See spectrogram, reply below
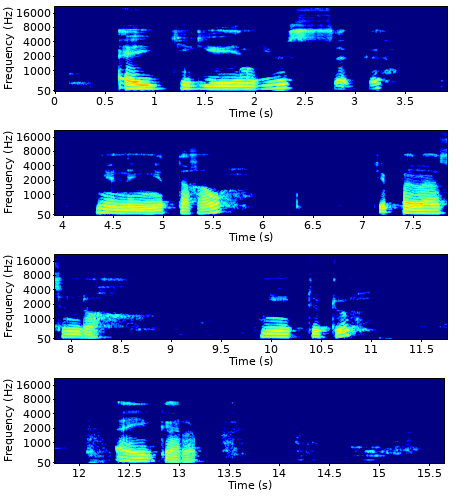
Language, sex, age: Wolof, female, 25-35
